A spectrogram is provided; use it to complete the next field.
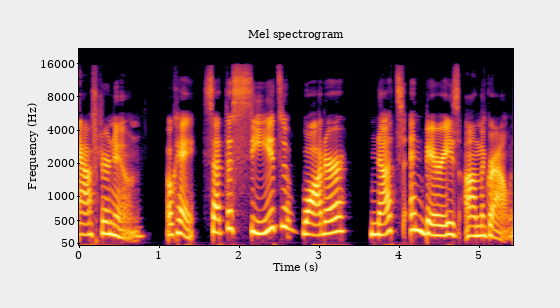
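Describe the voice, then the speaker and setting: Speaking at a very slow pace, a woman uses a fairly high pitch and lively intonation. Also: very even loudness. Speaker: podcast co-host. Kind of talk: casual chat. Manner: loud when recording.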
